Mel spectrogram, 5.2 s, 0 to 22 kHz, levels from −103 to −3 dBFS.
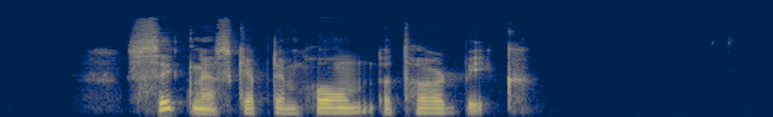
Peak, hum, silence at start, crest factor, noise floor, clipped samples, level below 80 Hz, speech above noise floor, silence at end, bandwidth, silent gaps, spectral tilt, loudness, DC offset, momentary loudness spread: -14 dBFS; none; 0.85 s; 22 dB; under -90 dBFS; under 0.1%; -76 dBFS; over 58 dB; 1.65 s; 12.5 kHz; none; -5.5 dB/octave; -33 LUFS; under 0.1%; 11 LU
